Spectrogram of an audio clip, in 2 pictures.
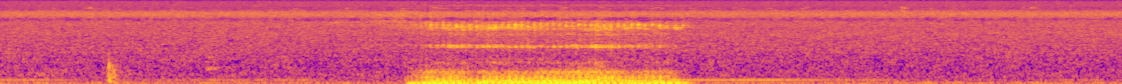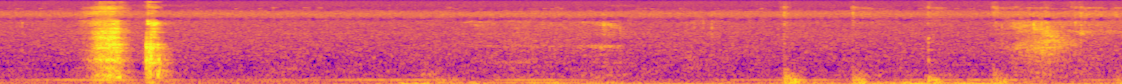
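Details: Dog snoring: one loud, low, rumbling snore, then quieter breathing noises and small snorts in a quiet room.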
